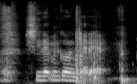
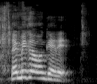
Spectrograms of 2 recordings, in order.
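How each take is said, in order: First: Said in the usual way. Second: Pitched higher, bouncy; sing-song repeat. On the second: Real, not acted. Repeating to viewers as she goes to fetch the book, sung-out higher. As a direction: sing it out as you head off.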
